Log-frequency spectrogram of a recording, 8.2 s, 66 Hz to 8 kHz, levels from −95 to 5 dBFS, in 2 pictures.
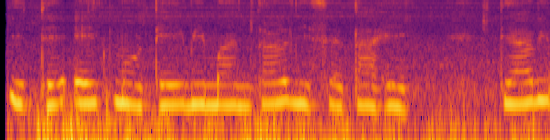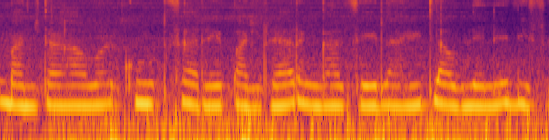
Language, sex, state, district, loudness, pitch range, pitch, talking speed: Marathi, female, Maharashtra, Pune, -15 LUFS, 215-230 Hz, 220 Hz, 140 wpm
